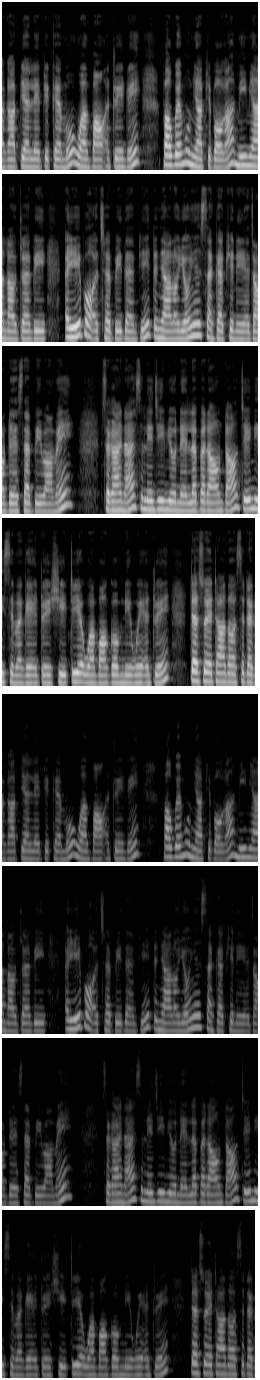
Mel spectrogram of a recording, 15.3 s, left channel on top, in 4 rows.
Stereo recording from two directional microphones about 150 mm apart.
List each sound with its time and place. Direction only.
0.0 s a woman's voice: 30° left (ahead or behind)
